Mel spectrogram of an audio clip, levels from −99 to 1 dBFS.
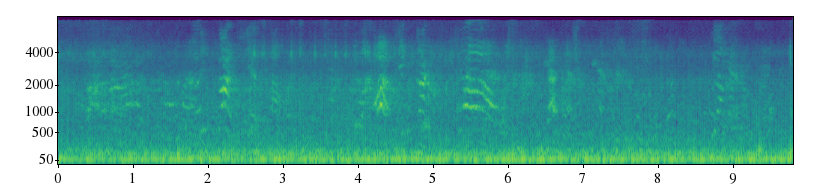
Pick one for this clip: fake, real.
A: fake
